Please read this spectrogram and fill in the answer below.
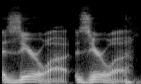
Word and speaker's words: Dzierwa: And I looked up, it's Dzierwa basically is the pronunciation.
